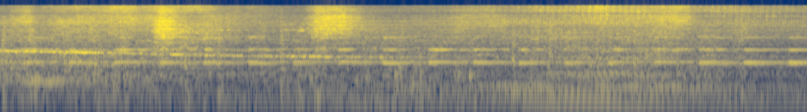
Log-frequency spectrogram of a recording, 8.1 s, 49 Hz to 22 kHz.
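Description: Chichibu Railway 7500-series electric train passing close by: wheels and running gear rumbling along the rails, louder about five seconds in, with a whine from the train falling in pitch over the first few seconds and a couple of short clatters. A level-crossing warning bell rings steadily in a repeating two-tone pattern.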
